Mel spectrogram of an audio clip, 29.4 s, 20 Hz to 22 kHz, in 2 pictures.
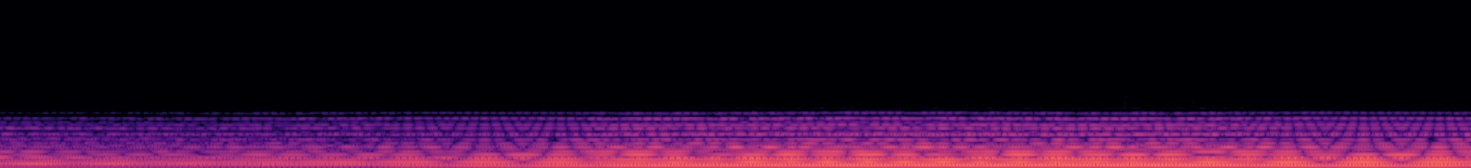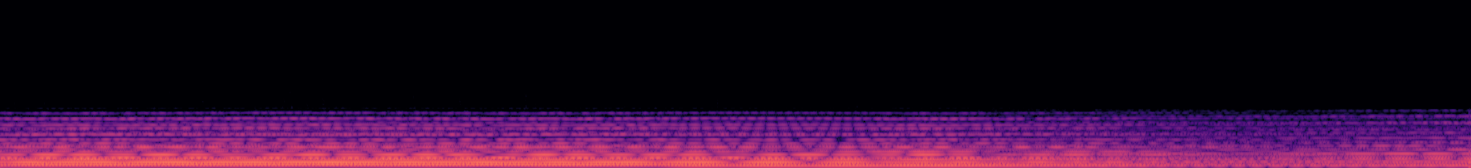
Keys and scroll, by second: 11.9 ctrl+z, 21.2 ctrl+z.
